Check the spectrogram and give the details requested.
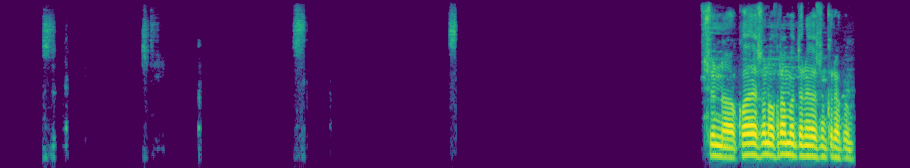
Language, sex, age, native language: Icelandic, male, 40-49, Icelandic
